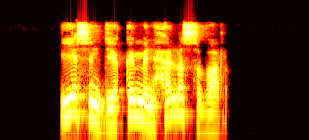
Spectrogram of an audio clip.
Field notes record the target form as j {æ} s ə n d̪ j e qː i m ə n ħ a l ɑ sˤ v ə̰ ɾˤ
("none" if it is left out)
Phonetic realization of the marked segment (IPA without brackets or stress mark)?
æ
